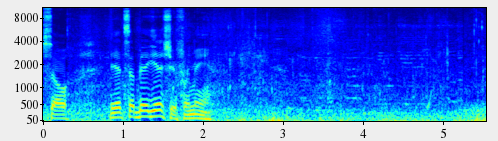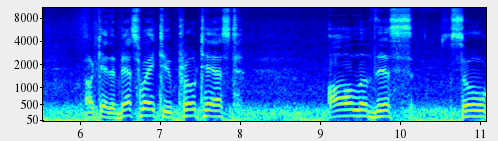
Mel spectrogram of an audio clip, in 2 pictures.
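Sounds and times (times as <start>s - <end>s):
small waves lapping: 0.0s - 9.1s
wind noise on microphone: 0.0s - 11.0s.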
